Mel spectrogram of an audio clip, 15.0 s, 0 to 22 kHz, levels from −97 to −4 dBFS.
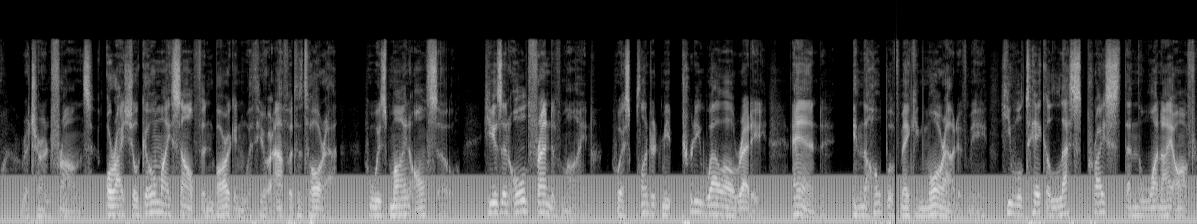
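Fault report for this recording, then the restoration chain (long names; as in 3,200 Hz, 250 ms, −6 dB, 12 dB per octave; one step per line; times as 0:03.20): mains buzz 50 Hz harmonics 15 −29 dBFS
0:11.19–0:11.21: drop-out 24 ms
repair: hum removal 50 Hz, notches 15
repair the gap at 0:11.19, 24 ms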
